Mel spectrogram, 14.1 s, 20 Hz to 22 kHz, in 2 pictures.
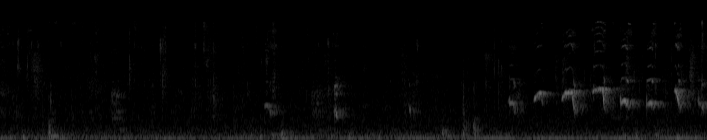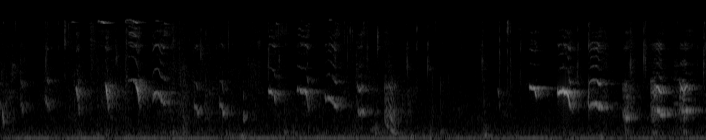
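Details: Bernese Mountain Dog puppies from a litter of four males and three females born 12 March 2020: soft at first, then a run of high, thin squeaks and whines from about halfway on, over a steady low hum.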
